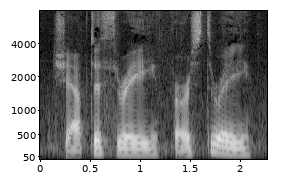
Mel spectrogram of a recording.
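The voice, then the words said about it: Slower, deliberate speech. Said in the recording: “My mind is like running 10 steps ahead of my mouth. ... Let me say it slower.”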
